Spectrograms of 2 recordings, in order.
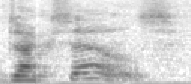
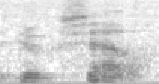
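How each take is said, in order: First: The first syllable sounds like 'duck'. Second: The first syllable sounds like 'duke'. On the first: The speaker calls it wrong. "it's a horrible pronunciation of the word" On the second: The speaker calls it right. "that's a better pronunciation"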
